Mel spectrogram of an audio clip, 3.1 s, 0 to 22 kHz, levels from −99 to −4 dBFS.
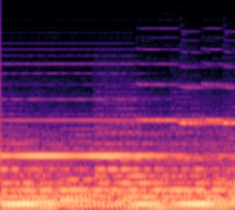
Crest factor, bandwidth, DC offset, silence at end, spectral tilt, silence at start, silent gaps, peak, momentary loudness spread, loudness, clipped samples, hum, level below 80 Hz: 12 dB; 4.4 kHz; under 0.1%; 0 s; -10.5 dB/octave; 0 s; none; -2 dBFS; 5 LU; -15 LUFS; under 0.1%; none; -26 dBFS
